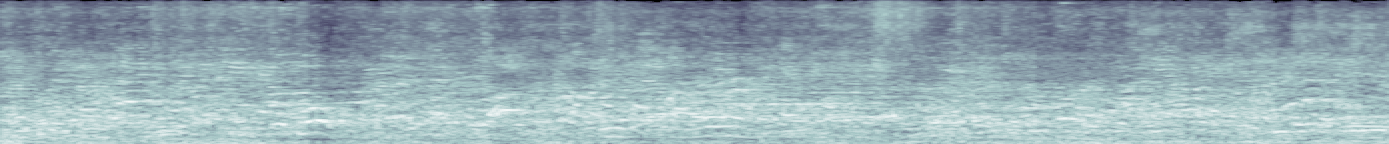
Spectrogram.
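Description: Chatter of people talking at a busy market: several voices overlapping at once in a continuous, fairly loud babble.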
